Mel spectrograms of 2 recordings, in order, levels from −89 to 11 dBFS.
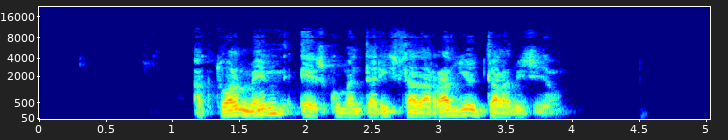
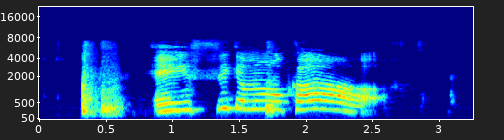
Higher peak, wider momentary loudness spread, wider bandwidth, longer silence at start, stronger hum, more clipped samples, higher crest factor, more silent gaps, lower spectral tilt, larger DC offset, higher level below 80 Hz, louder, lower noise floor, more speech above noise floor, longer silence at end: about the same, -4 dBFS vs -6 dBFS; first, 16 LU vs 13 LU; first, 10.5 kHz vs 7.6 kHz; first, 1.15 s vs 0.35 s; neither; neither; about the same, 20 dB vs 18 dB; neither; first, -7 dB/octave vs -5 dB/octave; neither; first, -64 dBFS vs -76 dBFS; about the same, -22 LUFS vs -22 LUFS; first, -83 dBFS vs -64 dBFS; first, 61 dB vs 43 dB; first, 1.15 s vs 0.7 s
